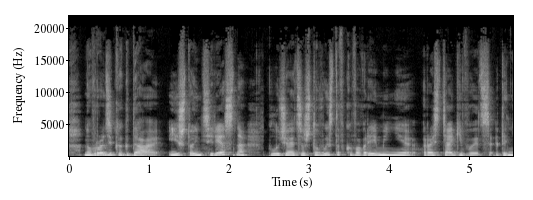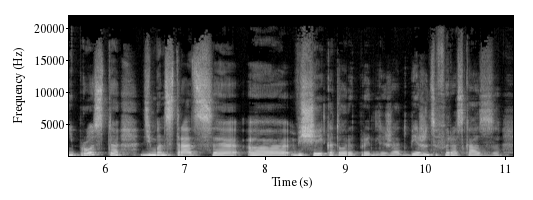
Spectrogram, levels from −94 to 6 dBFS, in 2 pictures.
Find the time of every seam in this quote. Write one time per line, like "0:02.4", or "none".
0:02.4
